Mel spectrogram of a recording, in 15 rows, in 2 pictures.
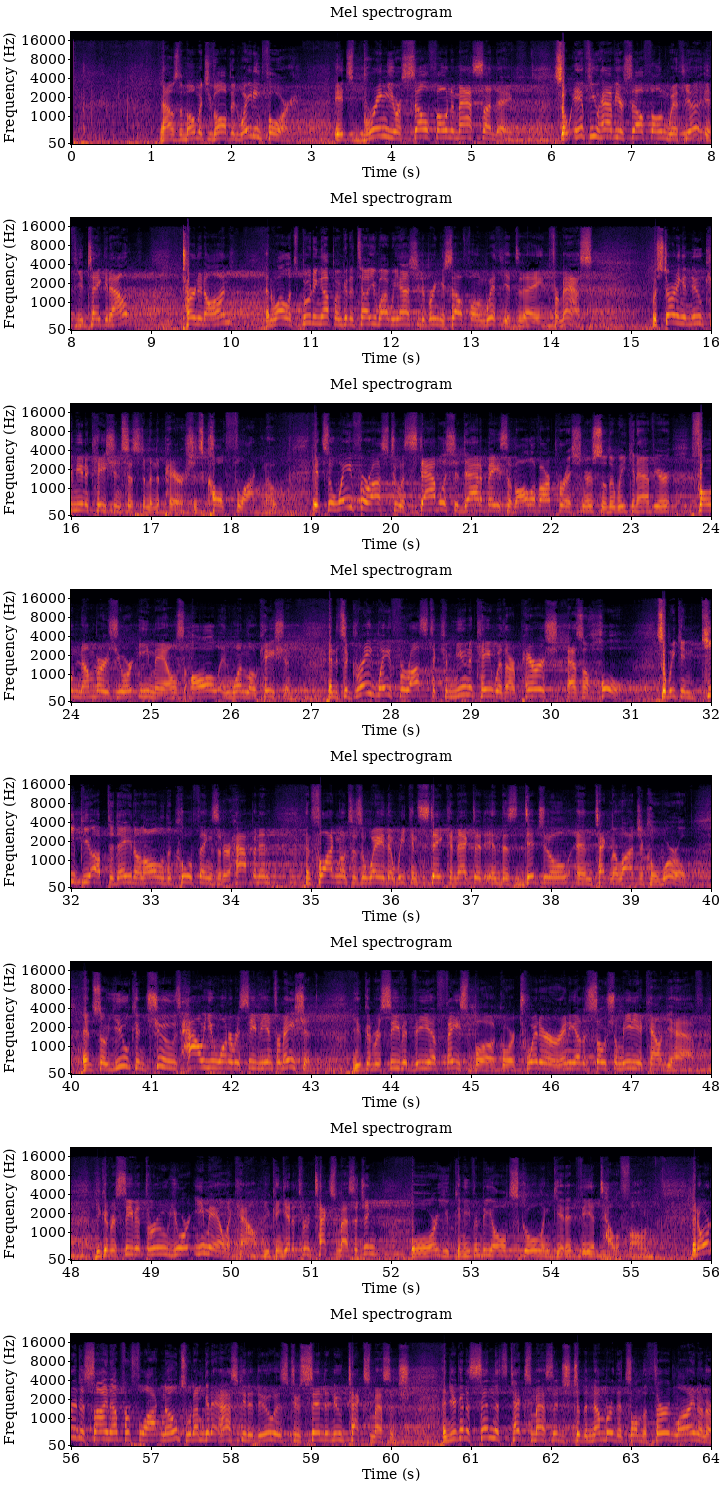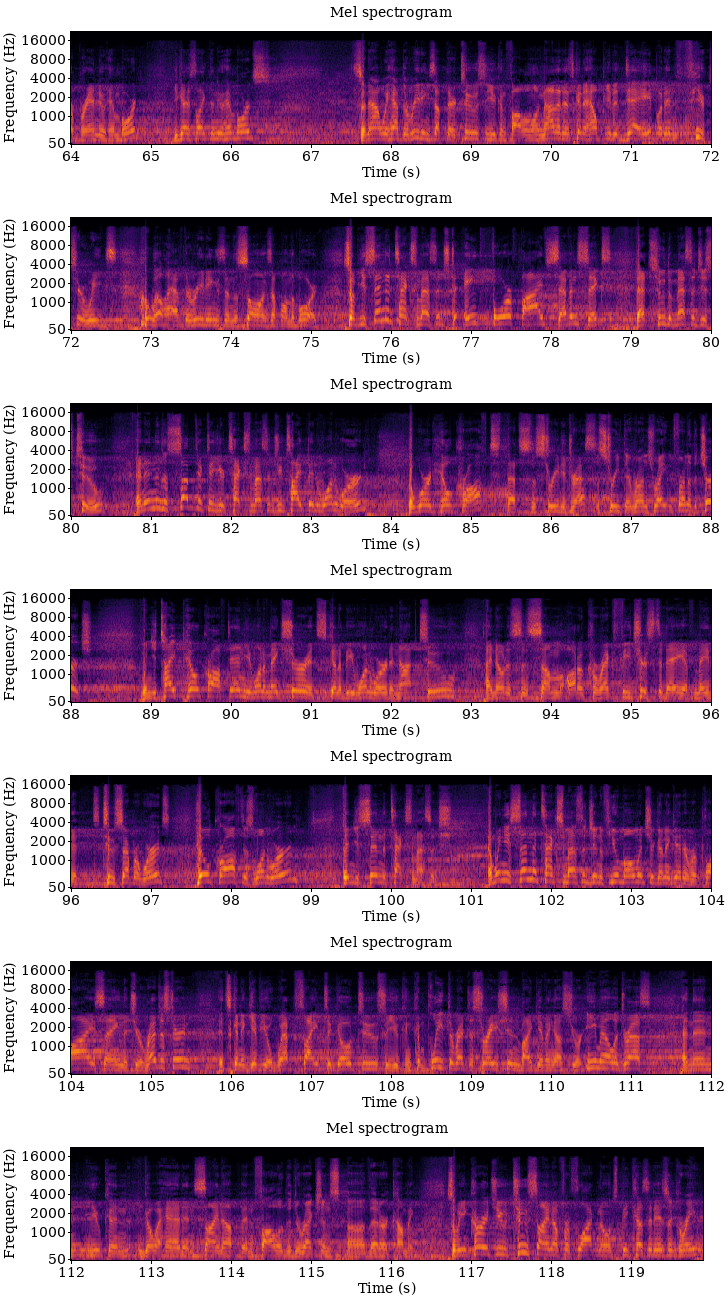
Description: From the 11 am Mass on November 3, 2013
